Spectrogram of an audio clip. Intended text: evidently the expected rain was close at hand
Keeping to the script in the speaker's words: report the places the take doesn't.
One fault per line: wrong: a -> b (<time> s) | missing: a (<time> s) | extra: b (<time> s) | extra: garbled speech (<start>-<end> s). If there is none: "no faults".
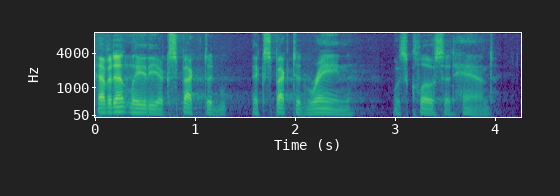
extra: expected (1.6 s)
